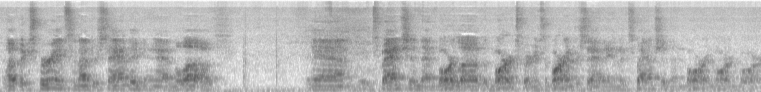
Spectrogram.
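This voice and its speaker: A spiritual teacher gives an informal talk to a small group, speaking folksily and colloquially and repeating phrases for emphasis. His voice is medium-pitched at a moderate pace. The distant mic makes the recording roomy with faint noise.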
